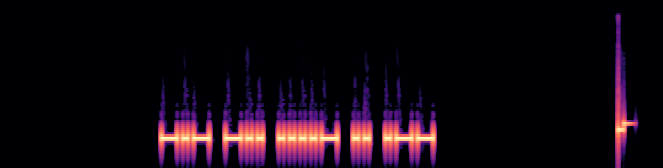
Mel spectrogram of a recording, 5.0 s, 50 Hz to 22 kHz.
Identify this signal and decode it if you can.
Morse code, heard as a keyed tone, about 31 wpm, 700 Hz. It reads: KD4IW
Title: USA Call Signs - 5 Characters - 3x Character Spacing - 30wpm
